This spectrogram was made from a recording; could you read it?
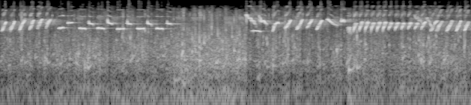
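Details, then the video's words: Training song of a white-eye in the wit wit tulit tulit style: sharp repeated high chirps, a passage of lighter twittering notes, then brisk, steady chirp runs about four per second to the end. "masteran burung pleci wit wit tulit tulit"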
